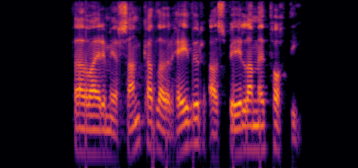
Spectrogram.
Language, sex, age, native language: Icelandic, male, 30-39, Icelandic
